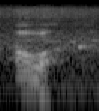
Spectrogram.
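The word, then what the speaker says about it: hour: তারপরে H silent হলে, যেমন হচ্ছে আমরা যদি এইচ যদি উচ্চারণ করি এখানে, অ্যান অনেস্ট ম্যান, হ্যাঁ? এরপর হচ্ছে অ্যান আওয়ার, অ্যান অনার, হ্যাঁ?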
